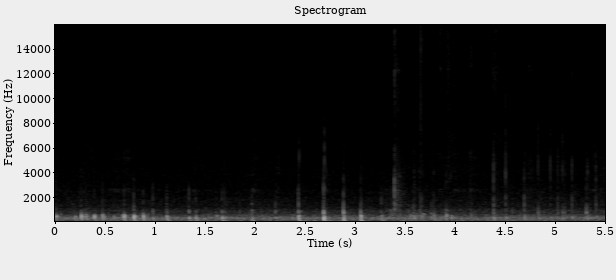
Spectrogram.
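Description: Fingers scratch the fabric inner lining, tongue and suede upper of an empty black suede Air Jordan 6 UNC sneaker. Soft, dull, low-mid scrapes and brushing strokes come in quick, uneven bursts, with a few sharper clicks standing out near the middle. It is a steady, close, muffled rustle with no ringing.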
